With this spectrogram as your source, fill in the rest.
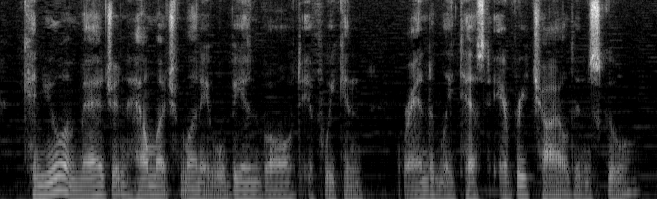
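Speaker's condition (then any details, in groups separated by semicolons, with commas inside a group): No condition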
